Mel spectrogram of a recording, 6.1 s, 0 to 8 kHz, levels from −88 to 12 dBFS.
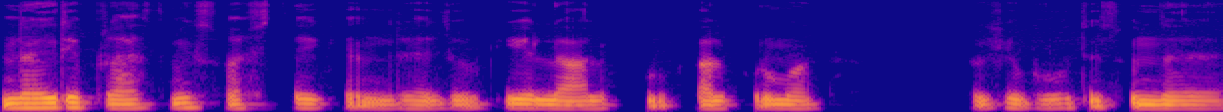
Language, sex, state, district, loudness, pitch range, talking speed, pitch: Hindi, male, Uttar Pradesh, Hamirpur, -19 LUFS, 105-120 Hz, 100 wpm, 110 Hz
